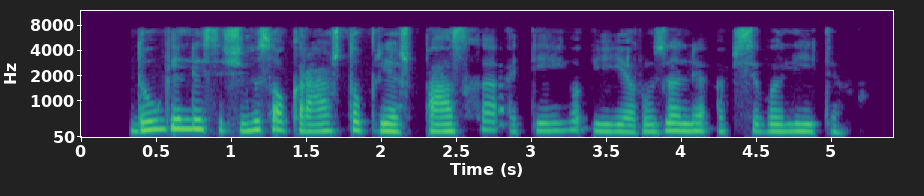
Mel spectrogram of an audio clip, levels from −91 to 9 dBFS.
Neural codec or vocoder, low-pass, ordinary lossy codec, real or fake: none; 7.2 kHz; MP3, 48 kbps; real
